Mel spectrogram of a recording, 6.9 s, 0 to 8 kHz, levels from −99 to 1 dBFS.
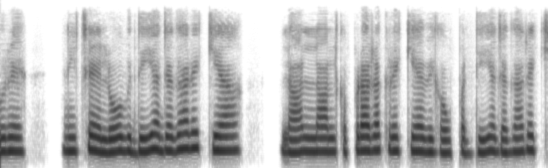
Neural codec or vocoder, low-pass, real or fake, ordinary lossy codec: codec, 16 kHz in and 24 kHz out, 1 kbps, XY-Tokenizer; 7.2 kHz; fake; none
